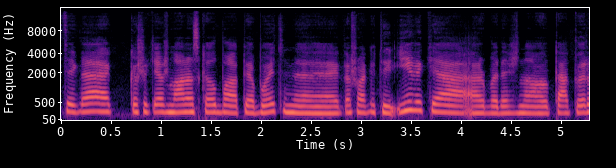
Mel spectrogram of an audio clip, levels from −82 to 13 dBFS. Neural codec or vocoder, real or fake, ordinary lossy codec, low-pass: codec, 44.1 kHz, 2.6 kbps, DAC; fake; AAC, 96 kbps; 14.4 kHz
